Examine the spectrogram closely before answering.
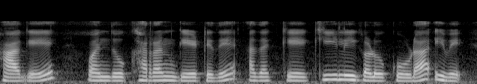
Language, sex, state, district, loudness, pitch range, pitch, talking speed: Kannada, female, Karnataka, Bidar, -18 LUFS, 165-195 Hz, 175 Hz, 115 wpm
